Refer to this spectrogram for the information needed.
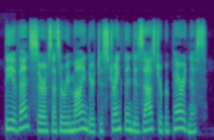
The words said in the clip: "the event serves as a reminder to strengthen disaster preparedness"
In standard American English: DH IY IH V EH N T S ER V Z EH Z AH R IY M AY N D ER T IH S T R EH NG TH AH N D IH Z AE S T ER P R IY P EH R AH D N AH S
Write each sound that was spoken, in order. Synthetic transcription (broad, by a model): DH IY IH V EH N T S ER V Z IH Z AH R IY M AY N D ER T IH S T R EH NG TH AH N D IH Z AE S T ER P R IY P EH R D N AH S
